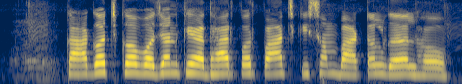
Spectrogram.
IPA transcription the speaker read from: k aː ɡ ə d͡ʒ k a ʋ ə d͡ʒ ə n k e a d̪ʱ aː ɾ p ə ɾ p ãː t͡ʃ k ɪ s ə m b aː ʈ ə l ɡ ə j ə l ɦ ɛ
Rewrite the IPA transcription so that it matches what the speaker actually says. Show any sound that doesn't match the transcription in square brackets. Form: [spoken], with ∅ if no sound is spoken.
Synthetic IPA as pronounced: k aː ɡ ə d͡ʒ k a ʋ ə d͡ʒ ə n k e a d̪ʱ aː ɾ p ə ɾ p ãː t͡ʃ k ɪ s ə m b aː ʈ ə l ɡ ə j ə l ɦ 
